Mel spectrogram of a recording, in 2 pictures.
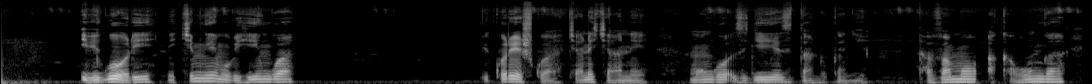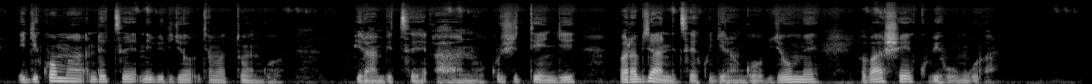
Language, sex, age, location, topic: Kinyarwanda, female, 50+, Nyagatare, agriculture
